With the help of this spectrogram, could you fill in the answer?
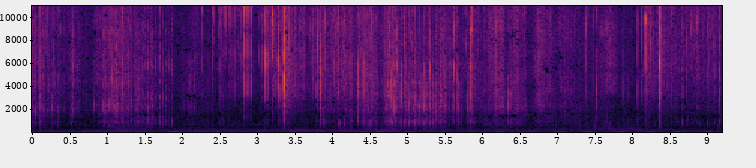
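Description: Long nails scratch the plastic bead sprinkles on a small foam squishy ice cream bar held close to the mic, while fingers squeeze the foam. It makes a steady crinkly, tearing-like scratching full of bright crackles, with a few sharper clicks and a low rumble underneath.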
